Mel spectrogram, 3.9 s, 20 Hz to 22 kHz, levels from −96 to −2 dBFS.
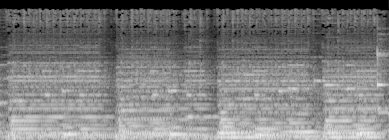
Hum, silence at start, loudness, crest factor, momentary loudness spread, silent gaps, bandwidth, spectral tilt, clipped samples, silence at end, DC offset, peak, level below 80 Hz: none; 0 s; -16 LUFS; 14 dB; 4 LU; none; 17 kHz; -6.5 dB/octave; under 0.1%; 0 s; under 0.1%; -2 dBFS; -34 dBFS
